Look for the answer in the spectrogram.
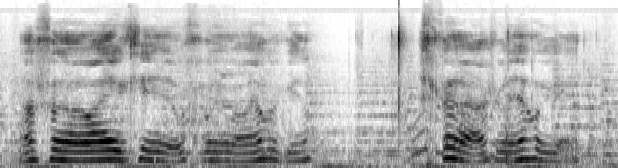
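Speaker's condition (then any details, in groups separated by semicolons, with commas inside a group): Cerebral palsy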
